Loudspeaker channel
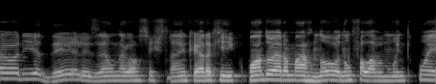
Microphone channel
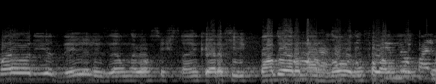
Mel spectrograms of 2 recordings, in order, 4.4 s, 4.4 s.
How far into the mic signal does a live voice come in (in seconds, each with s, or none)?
2.9 s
